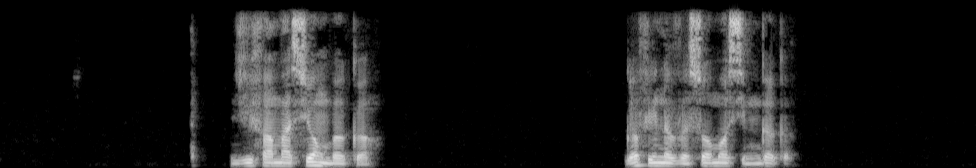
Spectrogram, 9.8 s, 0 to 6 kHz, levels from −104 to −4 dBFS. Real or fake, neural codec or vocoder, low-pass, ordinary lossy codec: real; none; 5.4 kHz; AAC, 48 kbps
